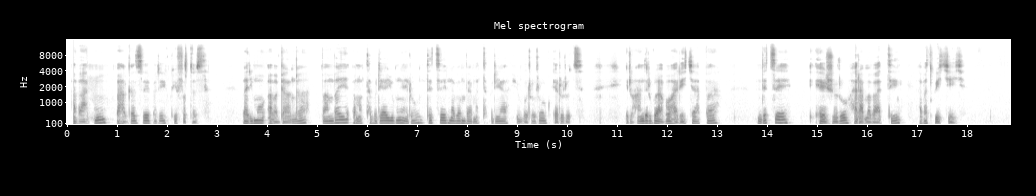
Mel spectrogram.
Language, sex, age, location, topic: Kinyarwanda, male, 18-24, Huye, health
